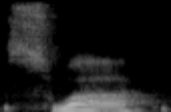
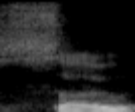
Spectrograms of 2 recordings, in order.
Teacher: Between a consonant and a back vowel, W disappears.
